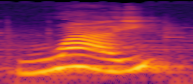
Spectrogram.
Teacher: Cuando pronunciamos esta sílaba guay, notamos a una cerrada, abierta y cerrada. Eso quiere decir que es un triptongo porque la abierta es la que presenta la mayor fuerza de voz.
